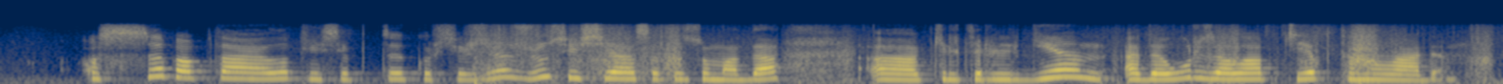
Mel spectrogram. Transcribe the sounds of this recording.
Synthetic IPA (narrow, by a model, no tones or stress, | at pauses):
osəpʰɑpt̪ɑjlˠəqe̞se̞pt̪ɪkʲʰɵɾse̞ɾʒeʒyzeseɑsɑt̪ənsomɑd̪ɑəkʲʰe̞lt̪ɪɾɪlɡʲe̞næd̪ɑwəɾzɑlˠɑpd̪̥e̞pt̪ʰɑnəlˠɑd̪ə̰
